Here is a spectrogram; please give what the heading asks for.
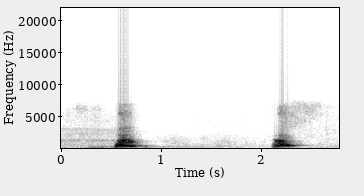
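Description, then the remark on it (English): Two sharp barks from a pup, spaced about a second and a half apart, fairly loud, with silence between them and no talking. “Hello to you and your pup.”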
